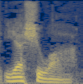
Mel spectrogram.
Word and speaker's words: Yeshua: Well, some of our listeners may remember the Oswald Hoffman series, Yeshua. That's the Hebrew pronunciation of the name Jesus.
